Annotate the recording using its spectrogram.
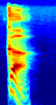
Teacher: कोई खास वाइब्रेशन नहीं हुई। यह अघोष है।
